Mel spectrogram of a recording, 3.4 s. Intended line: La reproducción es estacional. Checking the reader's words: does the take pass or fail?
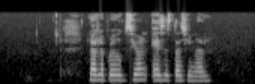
pass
